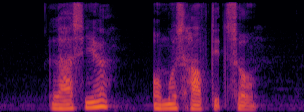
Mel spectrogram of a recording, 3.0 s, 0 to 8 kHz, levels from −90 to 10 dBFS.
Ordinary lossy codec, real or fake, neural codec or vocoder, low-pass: AAC, 48 kbps; real; none; 7.2 kHz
